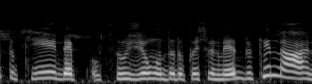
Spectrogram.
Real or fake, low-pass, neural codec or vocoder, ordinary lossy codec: fake; 7.2 kHz; codec, 44.1 kHz, 7.8 kbps, Pupu-Codec; none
